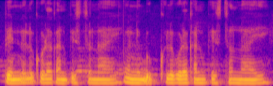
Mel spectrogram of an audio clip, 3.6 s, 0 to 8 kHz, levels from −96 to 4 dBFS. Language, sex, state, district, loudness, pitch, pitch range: Telugu, male, Telangana, Mahabubabad, -16 LUFS, 125 Hz, 120-130 Hz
